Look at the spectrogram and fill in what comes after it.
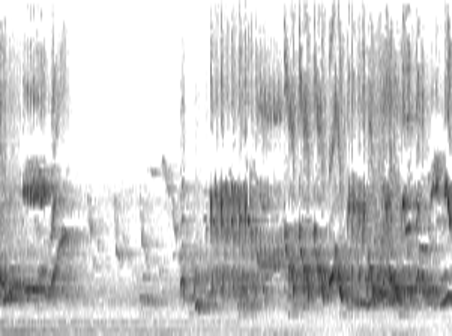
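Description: Small birds chirping and twittering in quick, overlapping high calls, with a short lull between about one and two seconds in; soft music runs faintly underneath.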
